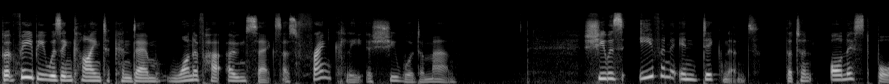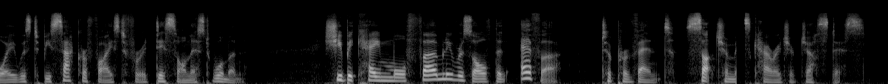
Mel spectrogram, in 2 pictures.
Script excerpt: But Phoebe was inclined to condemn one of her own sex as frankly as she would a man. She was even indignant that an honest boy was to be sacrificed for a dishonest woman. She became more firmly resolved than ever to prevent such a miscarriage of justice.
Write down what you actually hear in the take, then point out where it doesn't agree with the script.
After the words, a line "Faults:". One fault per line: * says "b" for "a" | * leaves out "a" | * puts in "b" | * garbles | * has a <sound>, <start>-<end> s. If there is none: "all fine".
But Phoebe was inclined to condemn one of her own sex as frankly as she would a man. She was even indignant that an honest boy was to be sacrificed for a dishonest woman. She became more firmly resolved than ever to prevent such a miscarriage of justice.
Faults:
* has a dropout, 16.3-16.3 s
